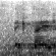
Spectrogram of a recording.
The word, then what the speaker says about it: McKnight: McKnight is spelled M-C capital K-N-I-G-H-T.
